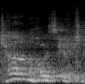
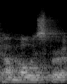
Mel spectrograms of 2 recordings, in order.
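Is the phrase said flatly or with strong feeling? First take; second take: with feeling; flatly. First: It is said with strong, earnest feeling. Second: It is said flatly, without much feeling. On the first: The request is made wholeheartedly. The speaker calls it right. "Is that some feeling? ... No, like" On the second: The request is made half-heartedly. The speaker calls it wrong. "No, you're not saying it right"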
